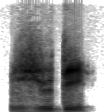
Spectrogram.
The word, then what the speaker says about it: jeudi: Je, jeudi, je, jeudi. Ça se prononce E. Jeudi.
